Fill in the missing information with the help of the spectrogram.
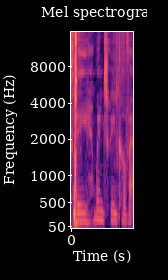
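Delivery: normal talking voice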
